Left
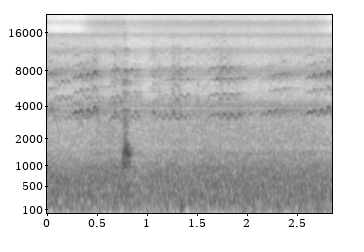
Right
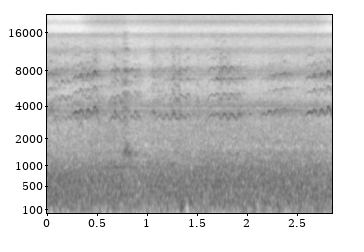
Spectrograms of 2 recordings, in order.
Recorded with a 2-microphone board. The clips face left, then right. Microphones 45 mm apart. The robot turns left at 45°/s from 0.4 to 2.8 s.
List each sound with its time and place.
0.7 s breathing: 55° left (ahead or behind), 0.7 m; by 0.9 s 50° left (ahead or behind), 0.7 m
